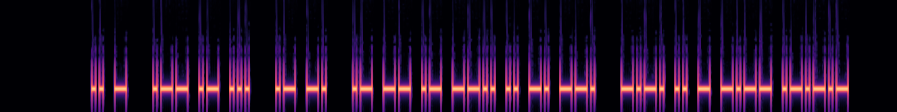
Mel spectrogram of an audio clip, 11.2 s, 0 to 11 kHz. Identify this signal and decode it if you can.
Morse code, heard as a keyed tone, about 25 wpm, 700 Hz. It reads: IT WAS AN AMAZING CITY.
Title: Sentences from Top 1500 Words 25wpm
